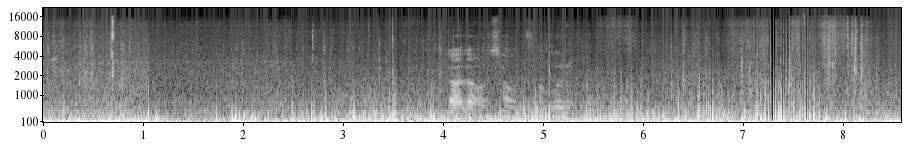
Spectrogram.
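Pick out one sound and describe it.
Tyres roll over sand with a low rumble.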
